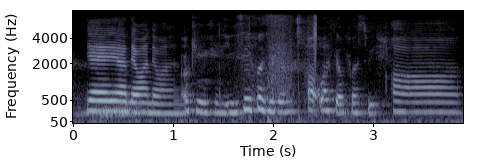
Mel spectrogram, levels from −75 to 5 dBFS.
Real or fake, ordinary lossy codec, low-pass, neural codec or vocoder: real; none; 7.2 kHz; none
